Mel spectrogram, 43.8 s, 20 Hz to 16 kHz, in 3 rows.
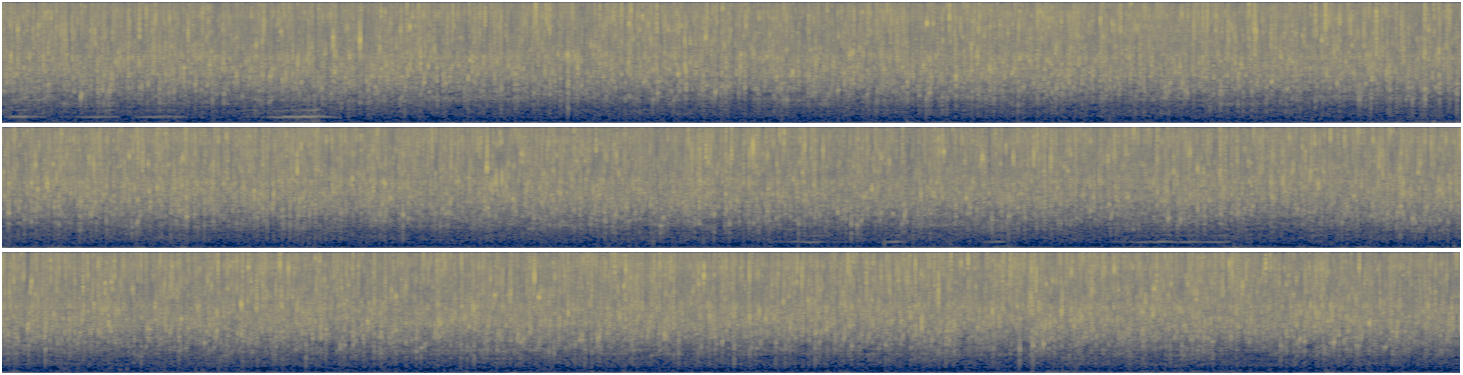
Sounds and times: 0.0s small streams 43.7s

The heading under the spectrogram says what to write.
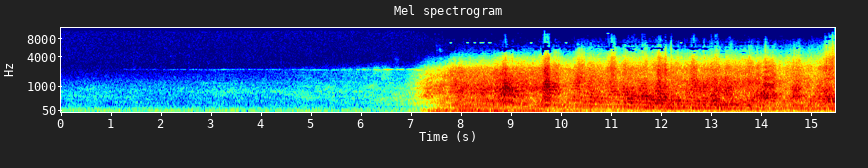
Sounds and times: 6.3s McDonnell Douglas F/A-18 Hornet 15.4s

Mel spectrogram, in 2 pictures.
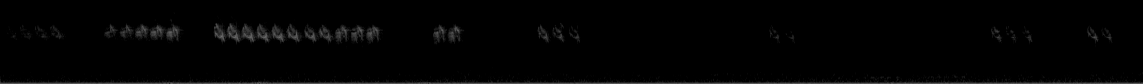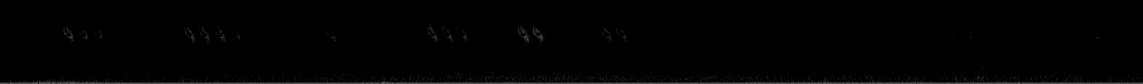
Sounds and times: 0.0s birds 22.8s
0.0s wind in trees 22.8s

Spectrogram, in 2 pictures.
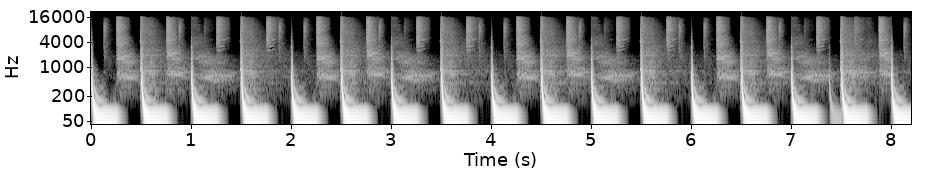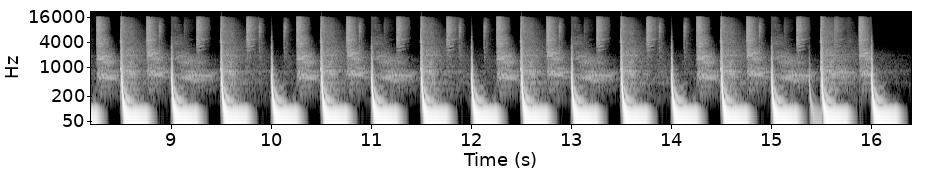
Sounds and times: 0.0s Hi Hat 16.4s
0.0s Kick 16.4s
0.3s Snare 5.8s
10.5s Snare 16.0s

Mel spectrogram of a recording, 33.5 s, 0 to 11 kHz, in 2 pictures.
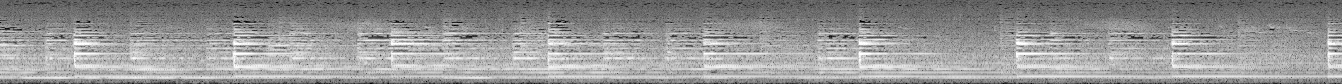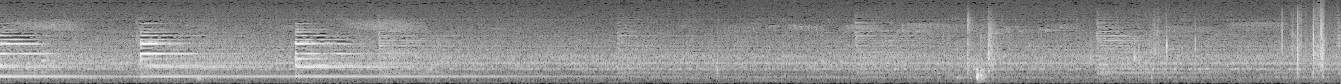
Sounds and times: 0.0s church bell 25.5s
27.4s church bell 28.6s
30.5s church bell 32.1s

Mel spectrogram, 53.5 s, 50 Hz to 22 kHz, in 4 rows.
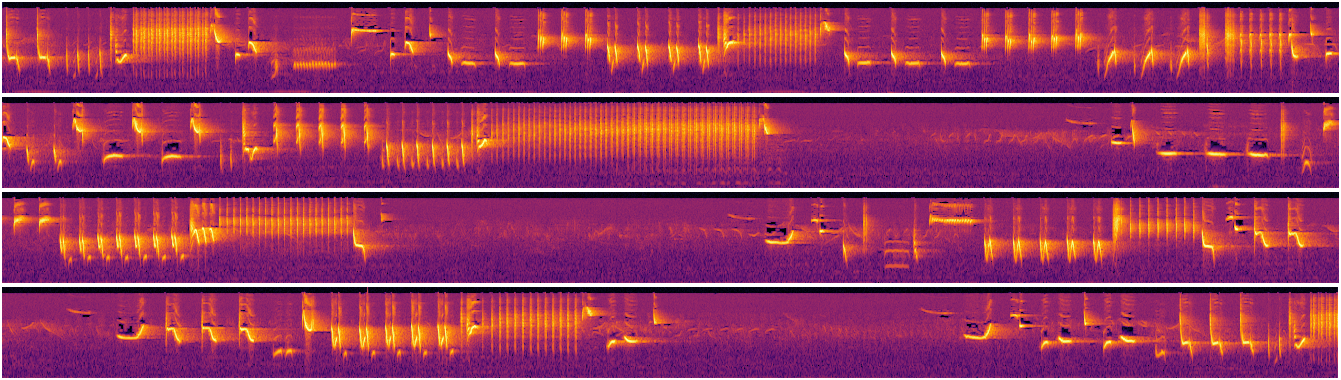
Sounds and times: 0.0s thrush nightingale singing 53.4s

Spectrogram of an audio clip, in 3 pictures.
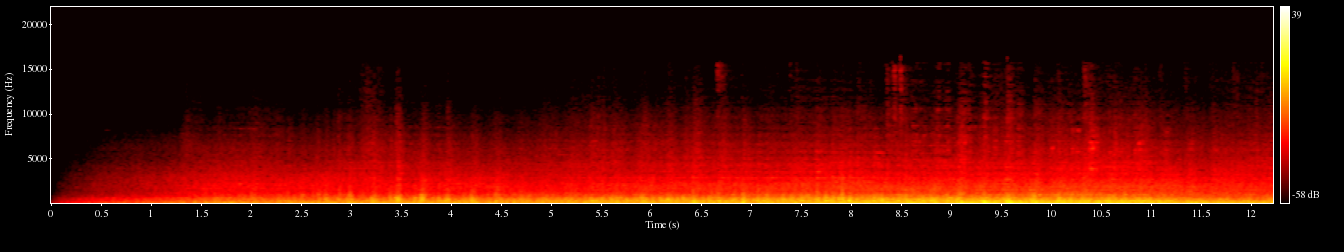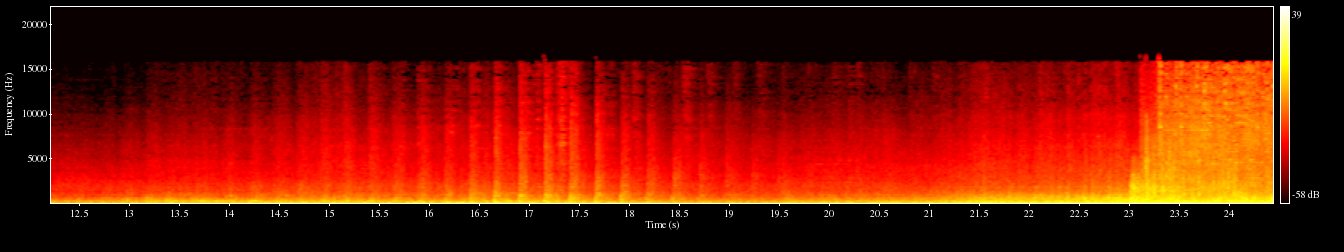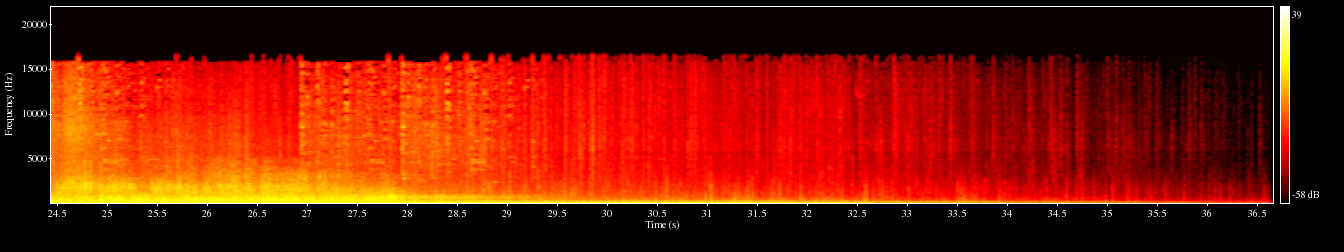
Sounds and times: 22.6s Train destruction 35.0s

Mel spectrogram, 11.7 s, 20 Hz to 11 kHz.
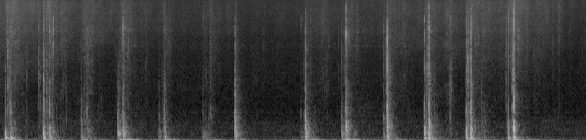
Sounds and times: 0.0s Work boots on wood floor 5.0s

